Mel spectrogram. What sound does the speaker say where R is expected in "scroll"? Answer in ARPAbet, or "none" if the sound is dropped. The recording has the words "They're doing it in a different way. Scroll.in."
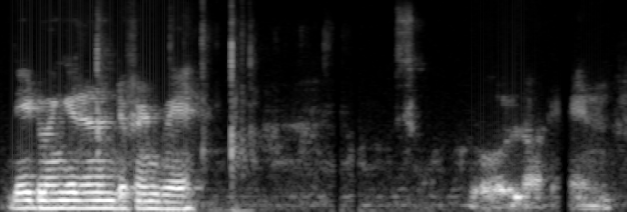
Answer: none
